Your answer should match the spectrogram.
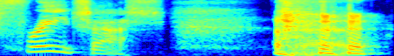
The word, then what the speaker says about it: Freitas: and everyone's like oh it's not free of fright ass it's free sash so yeah uh right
